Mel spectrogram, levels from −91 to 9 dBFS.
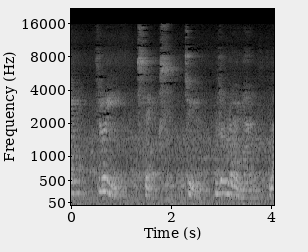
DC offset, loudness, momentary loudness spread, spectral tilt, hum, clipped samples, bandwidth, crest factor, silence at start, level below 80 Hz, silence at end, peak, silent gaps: under 0.1%; -26 LUFS; 9 LU; -4 dB/octave; none; under 0.1%; 16.5 kHz; 18 dB; 0 s; -44 dBFS; 0 s; -8 dBFS; none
